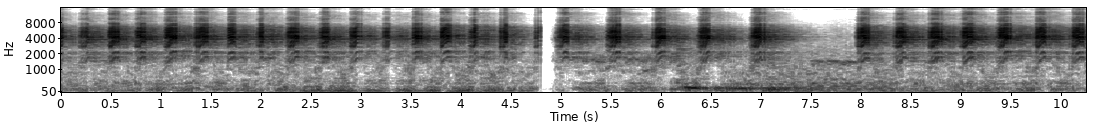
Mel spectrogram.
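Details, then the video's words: Sunda bush warbler, or pijantur, with the tembakan and besetan song styles, used to train other birds. Rapid buzzy high bursts run in three bouts, broken by a brief cut and a short pause. "Burung Pijantur Gacor"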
